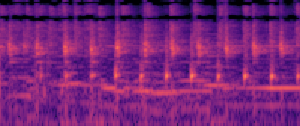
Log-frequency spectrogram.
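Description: Instrumental passage of Kashmiri folk music: a harmonium holds sustained notes that step in pitch, over a fast, even run of sharp strokes, about eight a second.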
